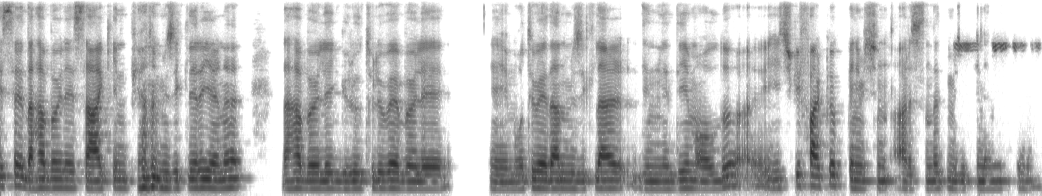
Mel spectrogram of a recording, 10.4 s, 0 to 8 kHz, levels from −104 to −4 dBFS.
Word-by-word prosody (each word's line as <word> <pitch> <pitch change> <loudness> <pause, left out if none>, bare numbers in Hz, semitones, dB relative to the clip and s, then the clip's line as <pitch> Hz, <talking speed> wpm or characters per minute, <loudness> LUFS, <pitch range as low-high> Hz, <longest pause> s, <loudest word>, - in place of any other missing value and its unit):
ise 150 0 +1
daha 130 +2 +4
böyle 130 -1 0
sakin 120 0 +3
piyano 135 +4 +2
müzikleri 130 0 +1
yerine 130 +1 +3 0.4
daha 120 +1 +1
böyle 120 0 +2
gürültülü 120 +1 -3
ve 125 -2 +3
böyle, 115 -1 0 0.4
eee, 110 -1 -3
motive 115 +4 0
eden 120 0 +4
müzikler 120 +1 +1 0.2
dinlediğim 115 +2 -2
oldu. 115 +8 -1
Eee, - - -6
hiçbir 135 +5 -3
fark 160 -2 +3
yok 165 0 -2
benim 120 - 0
için 235 0 -3
arasında 115 - -3
müzik 115 -2 -2
dinlemek 230 - -4
125 Hz, 155 wpm, -29 LUFS, 115-135 Hz, 0.4 s, daha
